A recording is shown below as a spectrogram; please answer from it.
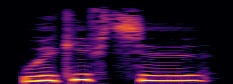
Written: UDGIFTSSIDE

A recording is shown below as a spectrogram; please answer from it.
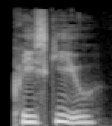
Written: prisgive

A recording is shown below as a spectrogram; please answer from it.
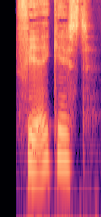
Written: feriegæst

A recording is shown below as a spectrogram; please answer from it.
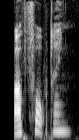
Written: opfordring

